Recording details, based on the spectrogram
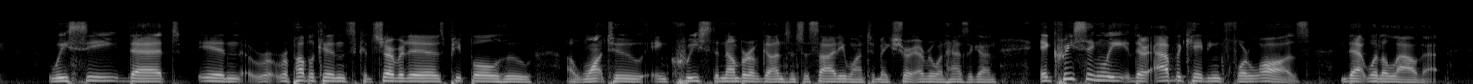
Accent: Virginia, United States; Virginia, for example, my home state.

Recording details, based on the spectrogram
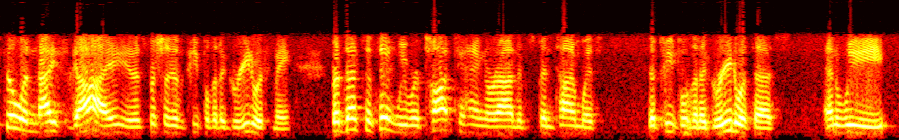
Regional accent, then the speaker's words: Nashville, Tennessee, United States; Well, I was raised in the Bible Belt in Nashville, Tennessee. I'm actually here right now visiting.

